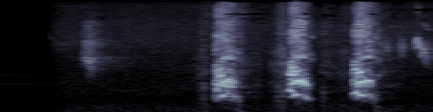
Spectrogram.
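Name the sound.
large dog barking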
